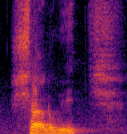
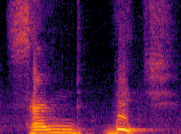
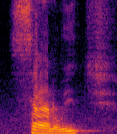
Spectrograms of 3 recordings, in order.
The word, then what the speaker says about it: sandwich: it's not handsome handsome shanwich sandwich it's not sand witch sandwich wednesday it's not wednesday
